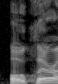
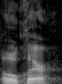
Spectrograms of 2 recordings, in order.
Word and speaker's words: Eau Claire: Tower Park there's a water tower it says oakair on the side of it and I lived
